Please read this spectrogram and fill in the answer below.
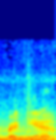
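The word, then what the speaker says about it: beignet: cafe benite to get another banyan as we learned to pronounce it now and this one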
